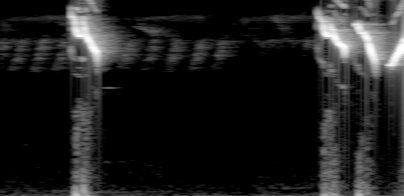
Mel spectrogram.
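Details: White-eye lure song meant to provoke other white-eyes into singing: a high, thin note sweeping downward, then after a long pause two more quick descending chirps that run into a rising one. No other sounds are heard.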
